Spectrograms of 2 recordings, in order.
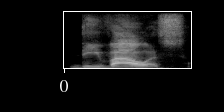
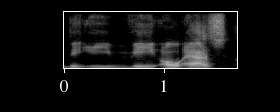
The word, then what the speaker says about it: DeVos: President Trump's appointed Betsy DeVos, I believe that's how you say her name is, DeVos, one of America's leading advocates for greater school choice.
